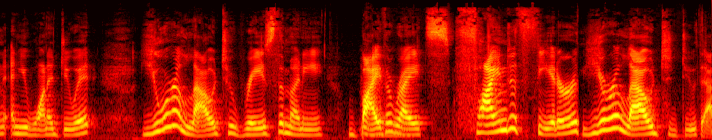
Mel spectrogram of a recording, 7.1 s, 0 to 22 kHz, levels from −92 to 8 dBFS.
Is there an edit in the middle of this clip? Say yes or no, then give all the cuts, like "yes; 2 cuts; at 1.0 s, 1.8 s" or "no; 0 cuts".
yes; 1 cut; at 5.8 s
